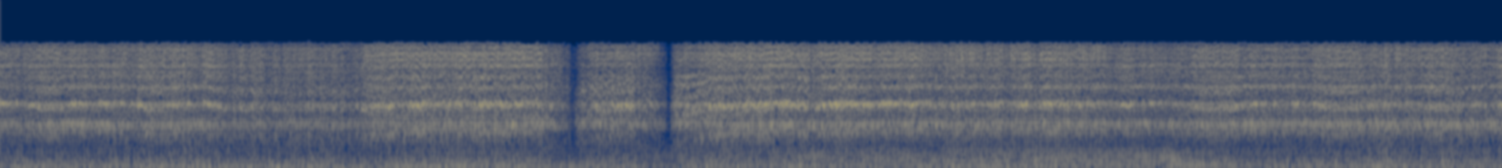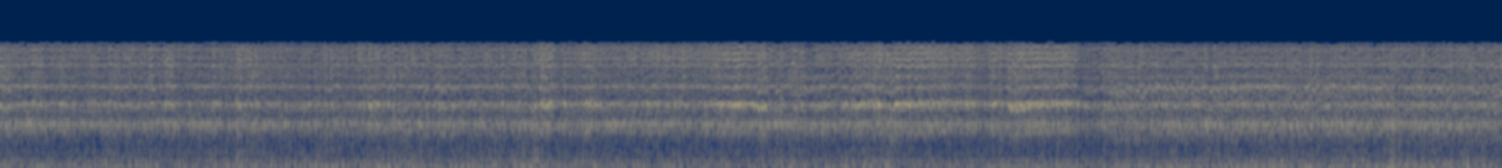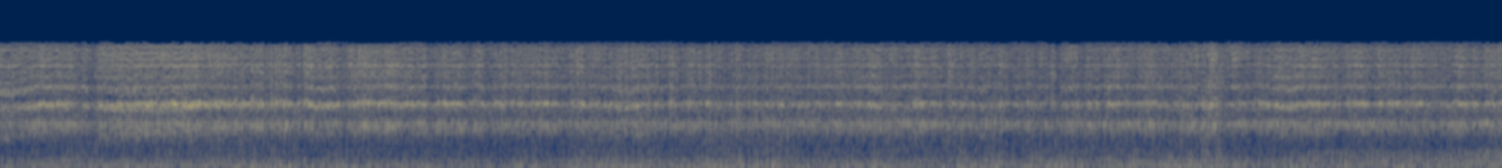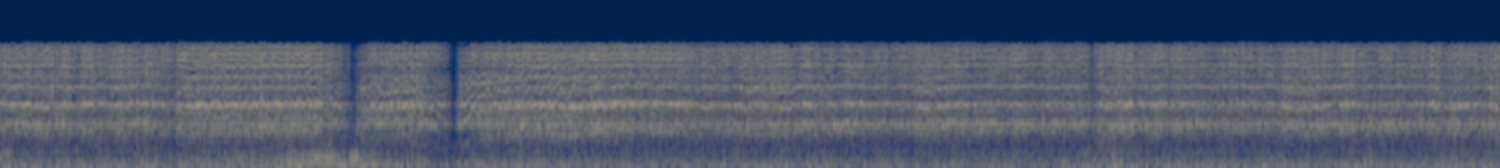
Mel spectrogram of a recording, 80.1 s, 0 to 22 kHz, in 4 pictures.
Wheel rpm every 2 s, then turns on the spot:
230, 220, 200, 160, 130, 210, 230, 230, 220, 220, 230, 230, 230, 230, 230, 230, 230, 210, 190, 190, 210, 220, 230, 230, 230, 230, 240, 230, 230, 230, 230, 210, 140, 150, 220, 230, 230, 240, 230, 230.
none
